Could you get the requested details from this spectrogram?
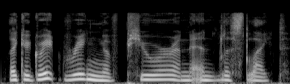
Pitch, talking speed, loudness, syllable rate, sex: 205 Hz, 185 wpm, -17 LUFS, 3.7 syllables/s, female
